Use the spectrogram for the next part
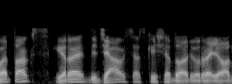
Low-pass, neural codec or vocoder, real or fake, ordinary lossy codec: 5.4 kHz; codec, 24 kHz, 6 kbps, HILCodec; fake; MP3, 48 kbps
